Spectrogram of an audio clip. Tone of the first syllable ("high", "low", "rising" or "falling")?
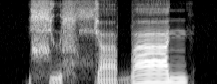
low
